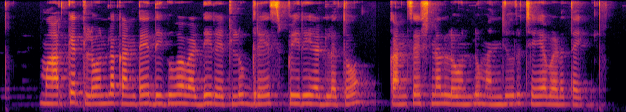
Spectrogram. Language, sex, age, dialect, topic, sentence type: Telugu, female, 18-24, Telangana, banking, statement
